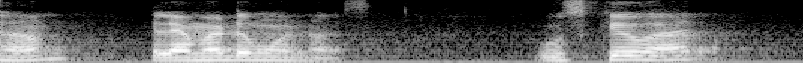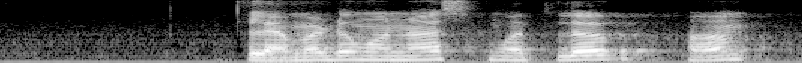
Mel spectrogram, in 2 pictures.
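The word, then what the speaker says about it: Chlamydomonas: तो आप ये वर्ड देखिए, आपको लग रहा होंगे कि ये क्या है, ये क्लैमिडोमोनास है, इसको प्रोनाउंस करते हैं हम क्लैमिडोमोनास।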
